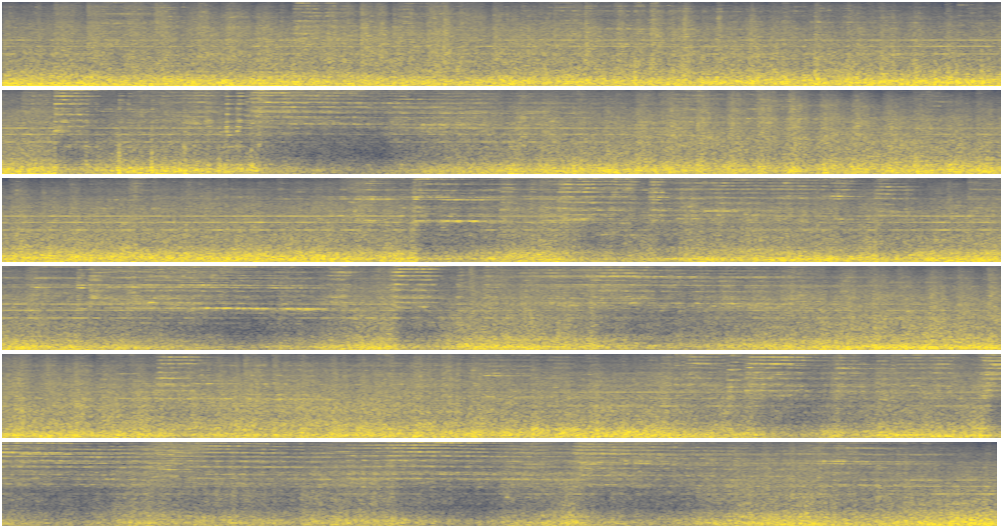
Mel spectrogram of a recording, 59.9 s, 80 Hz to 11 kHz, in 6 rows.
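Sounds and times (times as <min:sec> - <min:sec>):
train wheels rolling on rails: 0:00.0 - 0:59.9
high wheel squeal: 0:11.9 - 0:15.6, 0:23.3 - 0:34.4, 0:35.4 - 0:38.0, 0:58.0 - 0:59.4.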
